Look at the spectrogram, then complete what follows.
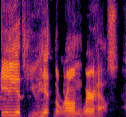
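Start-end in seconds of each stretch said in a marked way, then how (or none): none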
